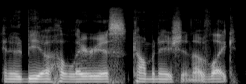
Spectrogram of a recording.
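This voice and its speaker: Podcast co-host, male, from Atlanta, relaxed rambling delivery, dry close mic. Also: mid-range voice, quick pace, vocal fry, dry recording. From Atlanta, USA. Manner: easygoing, rambling with fillers. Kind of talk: casual chat.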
